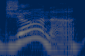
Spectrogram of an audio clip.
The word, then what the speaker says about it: Jana: My name is Jana, pronounced like Jana. It's Italian as so yeah.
